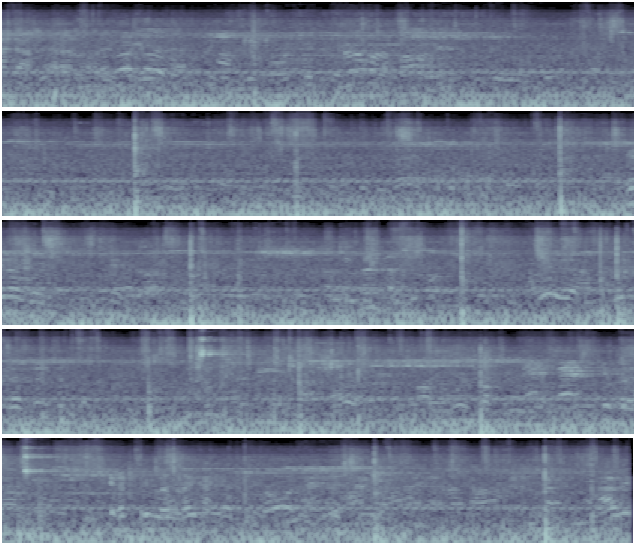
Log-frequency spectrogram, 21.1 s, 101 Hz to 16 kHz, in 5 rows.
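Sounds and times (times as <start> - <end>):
basketball bouncing on court: 5.1 - 5.4, 7.9 - 8.2, 9.7 - 10.4, 12.4 - 12.9, 15.8 - 16.1, 20.4 - 21.0.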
